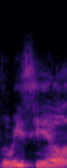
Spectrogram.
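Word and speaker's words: Luis Gil: m going Luis heel that's fair it's it's Luis heel and uh he also he might be uh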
